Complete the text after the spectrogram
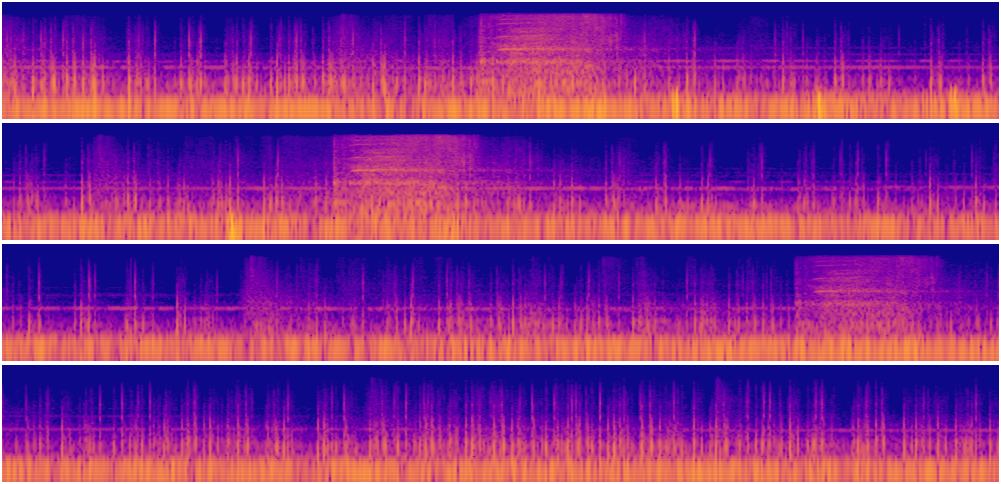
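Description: Quick footsteps tap along a hard floor.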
